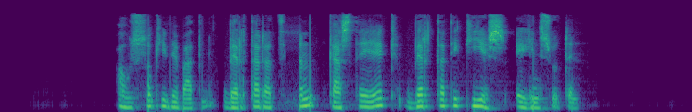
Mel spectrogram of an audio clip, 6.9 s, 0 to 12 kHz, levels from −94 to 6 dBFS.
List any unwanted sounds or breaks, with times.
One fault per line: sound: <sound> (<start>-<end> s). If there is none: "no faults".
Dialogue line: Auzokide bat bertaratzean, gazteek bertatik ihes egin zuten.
sound: dropout (2.8-3.0 s)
